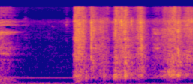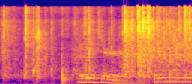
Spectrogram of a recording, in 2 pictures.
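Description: Stiff foam packing squeaks and rustles as it is handled.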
